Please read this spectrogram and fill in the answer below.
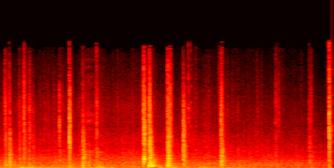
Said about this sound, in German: Jetzt haben wir Hagel hier, jetzt haben wir hier den Hagel.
